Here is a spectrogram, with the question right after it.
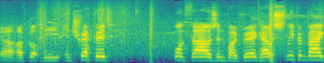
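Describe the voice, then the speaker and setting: A raised, projected voice with fairly even intonation, dry with no echo, over light background noise. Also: man. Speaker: outdoor vlogger. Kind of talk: casual vlog chat. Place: forest.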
